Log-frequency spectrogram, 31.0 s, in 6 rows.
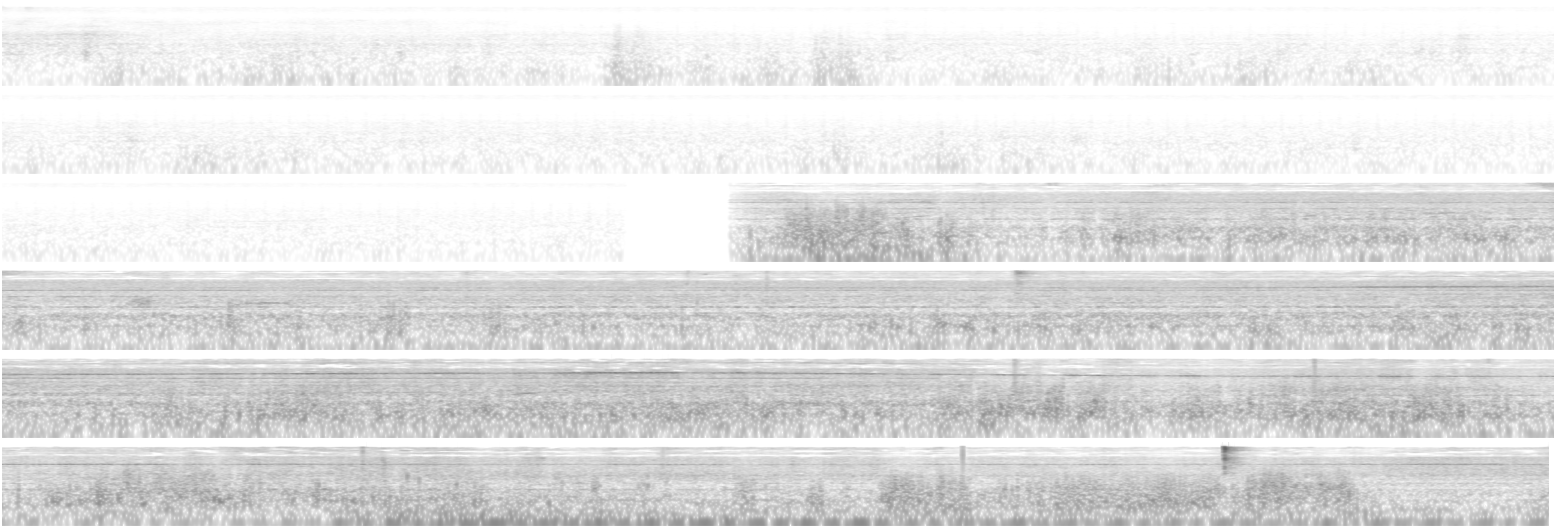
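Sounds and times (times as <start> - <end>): train wheels on rails: 0.0 - 10.3, 12.8 - 31.0
diesel locomotive engine hum: 0.0 - 31.0
high thin whine: 12.8 - 31.0.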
